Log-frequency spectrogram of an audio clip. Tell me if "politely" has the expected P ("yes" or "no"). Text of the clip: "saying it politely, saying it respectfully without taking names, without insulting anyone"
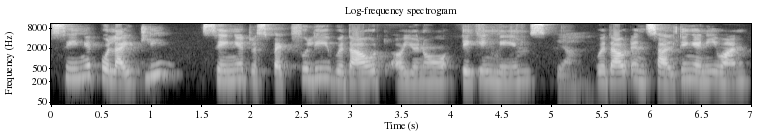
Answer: yes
